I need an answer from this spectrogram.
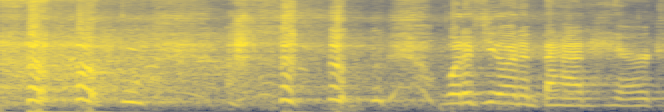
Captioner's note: laughter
